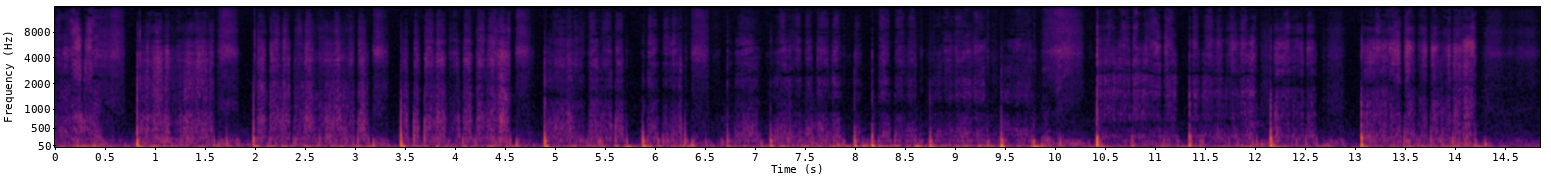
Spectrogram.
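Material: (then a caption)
Laminated plastic. Long nails scratch back and forth across the printed letters of a small children's alphabet whiteboard with a glossy laminated surface and a green plastic frame. The result is a steady, low, rumbling scrape broken by many sharp ticks and clicks, with occasional faint higher squeaks.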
